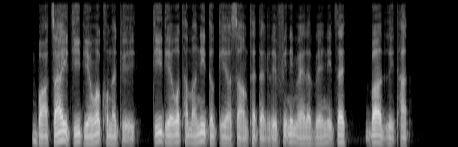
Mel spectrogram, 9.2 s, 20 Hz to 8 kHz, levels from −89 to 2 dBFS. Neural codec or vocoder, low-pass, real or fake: codec, 16 kHz in and 24 kHz out, 0.4 kbps, LongCat-Audio-Codec, two codebook decoder; 7.2 kHz; fake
